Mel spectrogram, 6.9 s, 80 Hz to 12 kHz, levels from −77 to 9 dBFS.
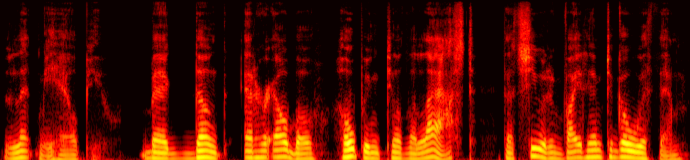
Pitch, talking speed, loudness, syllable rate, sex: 115 Hz, 190 wpm, -18 LUFS, 4.5 syllables/s, male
